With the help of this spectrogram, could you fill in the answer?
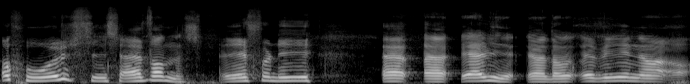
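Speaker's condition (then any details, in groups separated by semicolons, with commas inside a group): Cerebral palsy; wheelchair user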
